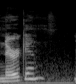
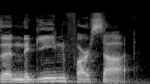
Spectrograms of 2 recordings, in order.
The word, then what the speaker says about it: Nagin Farsad: So how is it that – and by the way, am I pronouncing your leading lady's name right? Is it Nurgen? – You're not, but no one has ever pronounced it correctly. – Tell me. – It's Nagin Farsad.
